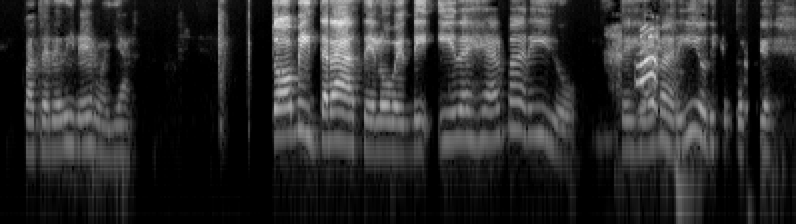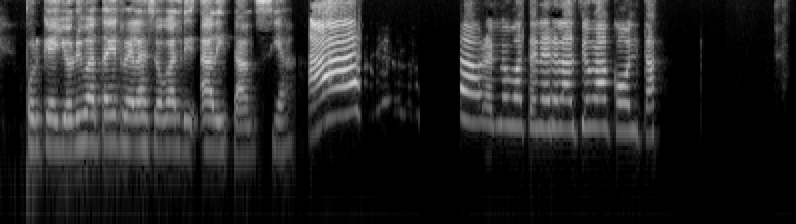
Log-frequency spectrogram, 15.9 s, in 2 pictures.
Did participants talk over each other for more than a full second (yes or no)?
no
